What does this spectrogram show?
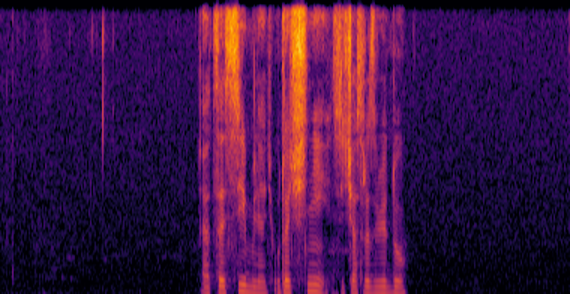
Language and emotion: Russian, angry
